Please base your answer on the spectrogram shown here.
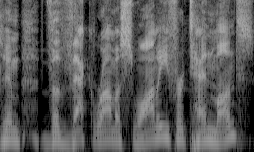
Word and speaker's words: Vivek: Later, we found out it's actually Vivek. He was around for about a year before we found out that was the correct way to pronounce his name.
